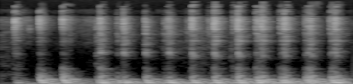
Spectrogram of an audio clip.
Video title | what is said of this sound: FULL expansive service of an unvented cylinder | Let's check the expansion vessel. First off, tap test. Sounds hollow.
